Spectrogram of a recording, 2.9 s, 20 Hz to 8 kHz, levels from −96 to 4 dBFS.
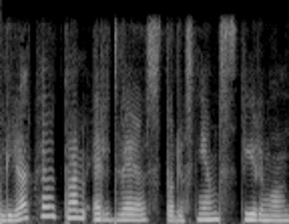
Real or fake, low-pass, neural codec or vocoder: fake; 7.2 kHz; codec, 16 kHz in and 24 kHz out, 0.6 kbps, FireRedTTS-2 codec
